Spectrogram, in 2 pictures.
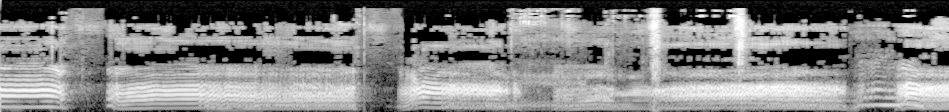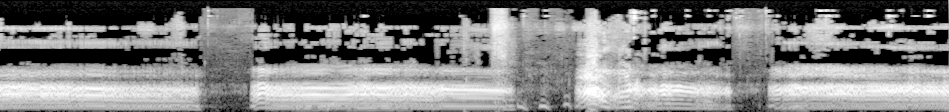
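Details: Jack Russell and pit bulls playing, trading long sustained rumbling growls in repeated bouts of a few seconds each, separated by brief gaps, with occasional sharp yips and scuffles.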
